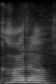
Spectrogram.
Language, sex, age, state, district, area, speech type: Odia, female, 18-30, Odisha, Kendujhar, urban, read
